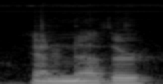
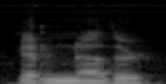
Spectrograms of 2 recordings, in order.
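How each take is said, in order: Both takes have the same delivery.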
